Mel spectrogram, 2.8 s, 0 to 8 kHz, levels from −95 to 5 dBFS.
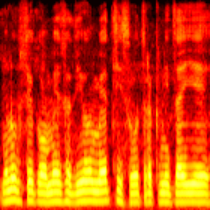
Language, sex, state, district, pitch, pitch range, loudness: Hindi, male, Rajasthan, Bikaner, 130 Hz, 125-140 Hz, -14 LUFS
